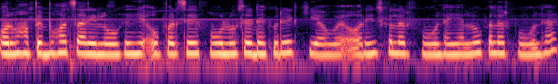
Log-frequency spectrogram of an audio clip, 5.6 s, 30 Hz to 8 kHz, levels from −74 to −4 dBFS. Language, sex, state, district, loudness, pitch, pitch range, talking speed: Hindi, female, Uttar Pradesh, Lalitpur, -17 LUFS, 230 Hz, 225-235 Hz, 260 wpm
